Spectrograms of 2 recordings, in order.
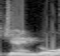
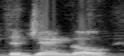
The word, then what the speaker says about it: Django: intro to Django and I want to say that's pronounce Django I've heard it being pronounced did Django which sounds weird to me because I know that movie Jamie Foxx they were calling him Django and so that's what I'm sticking with that'll probably cost me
